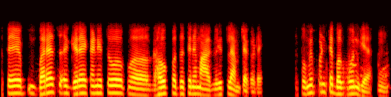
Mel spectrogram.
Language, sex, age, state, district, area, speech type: Marathi, male, 45-60, Maharashtra, Thane, rural, conversation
